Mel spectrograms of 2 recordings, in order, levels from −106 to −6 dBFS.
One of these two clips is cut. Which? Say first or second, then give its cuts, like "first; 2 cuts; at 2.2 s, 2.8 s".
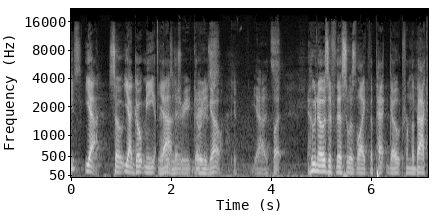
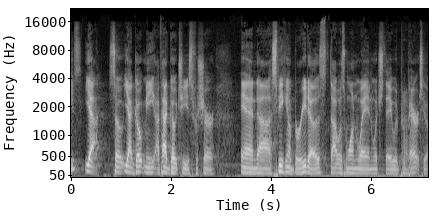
first; 1 cut; at 1.7 s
